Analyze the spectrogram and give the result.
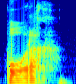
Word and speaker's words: порох: Порох. Là encore, le deuxième O n'est pas accentué, il se prononce donc comme un A.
